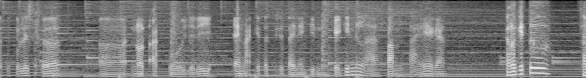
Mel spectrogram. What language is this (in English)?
Indonesian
